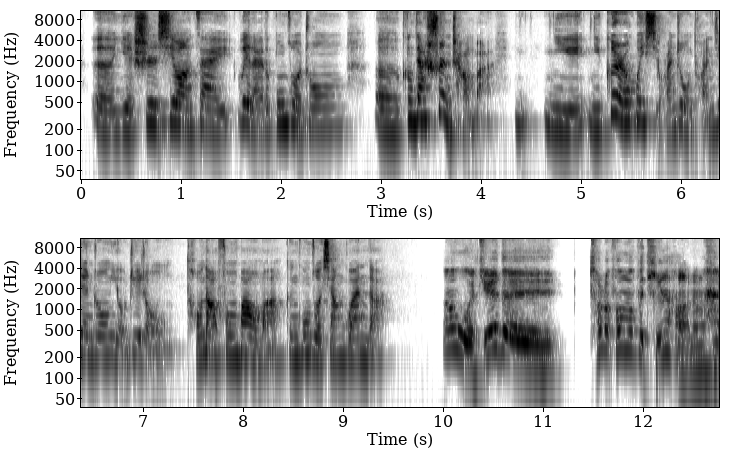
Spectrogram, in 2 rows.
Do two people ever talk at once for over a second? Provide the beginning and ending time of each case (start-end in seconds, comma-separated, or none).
none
